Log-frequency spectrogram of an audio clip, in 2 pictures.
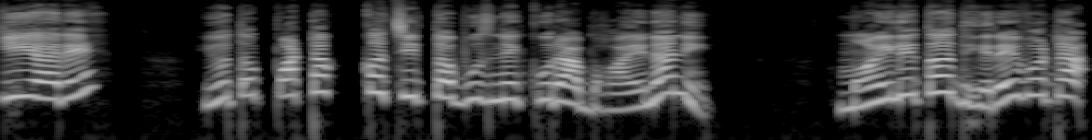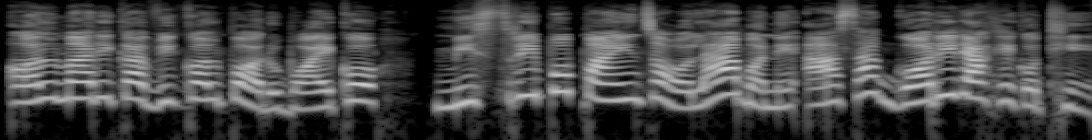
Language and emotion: Nepali, angry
